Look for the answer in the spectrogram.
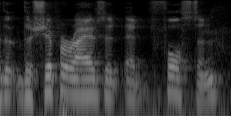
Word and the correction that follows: Floston: Okay, I have to make sure I'm saying that right. Folston, and everybody's Floston. – Floston, sorry.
